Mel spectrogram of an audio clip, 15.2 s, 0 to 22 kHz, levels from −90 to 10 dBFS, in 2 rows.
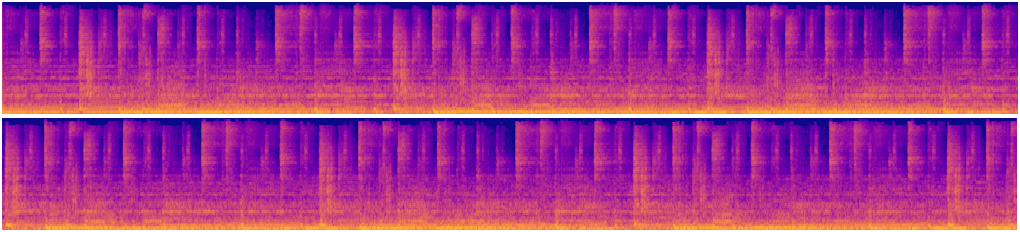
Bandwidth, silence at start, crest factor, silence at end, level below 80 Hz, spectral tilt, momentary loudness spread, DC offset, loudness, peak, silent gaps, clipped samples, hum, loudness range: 19.5 kHz; 0 s; 10 dB; 0 s; -18 dBFS; -6.5 dB/octave; 4 LU; under 0.1%; -16 LUFS; -4 dBFS; none; under 0.1%; none; 1 LU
